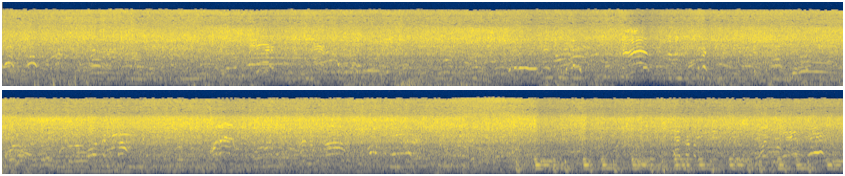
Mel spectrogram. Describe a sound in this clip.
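Children shout and squeal excitedly close by.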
